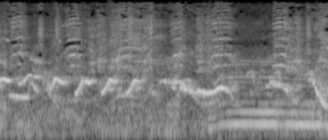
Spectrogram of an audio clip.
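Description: Caged poksay (laughingthrush) calling loudly: a run of short, quickly repeated chirping notes, about three a second. Near the end a long, steady, lower note is held.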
